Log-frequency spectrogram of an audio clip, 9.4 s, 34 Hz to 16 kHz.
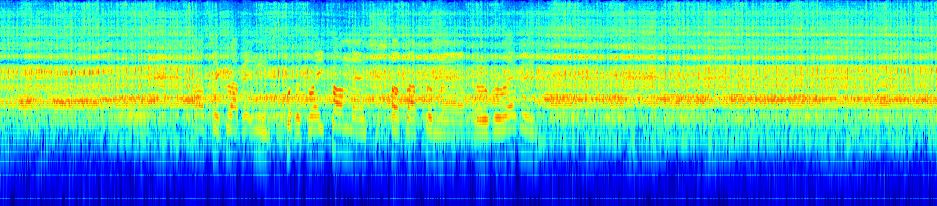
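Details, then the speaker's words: STS D30M engine during run-in: a high buzzing note surges and wavers with the throttle untouched, revving out and smoking until the brake is applied. Cause unknown; engine running away, over-revving. "you see it's h revving up and dropping down slightly but it does get worse than that and it'll completely rev itself out and smoke up"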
